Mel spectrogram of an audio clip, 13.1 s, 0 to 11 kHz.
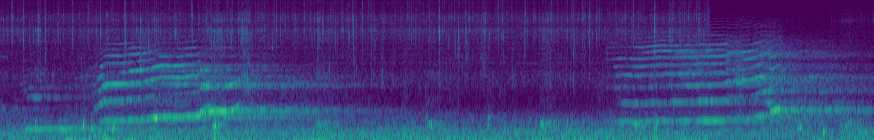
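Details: Humpback whales in the Banco de la Plata sanctuary, about 120 km northeast of Puerto Plata, Dominican Republic: long tonal moans with stacked harmonics, slowly rising in steps, a second rising phrase near the end, over constant low underwater rumble.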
